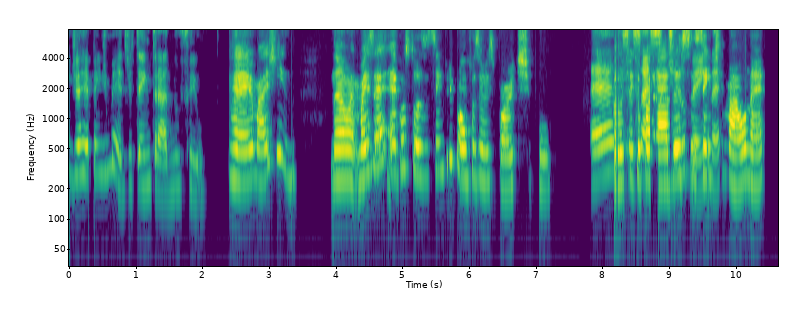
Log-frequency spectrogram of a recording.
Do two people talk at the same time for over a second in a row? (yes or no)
yes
